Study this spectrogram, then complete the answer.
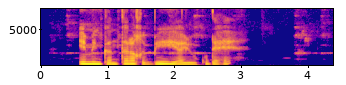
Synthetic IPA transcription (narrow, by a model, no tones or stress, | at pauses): ʔɪmɪŋkʰɐnt̪ʰɐɾɐqɪbiːhɪɐjuːkʰʊɖɛʕɛ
